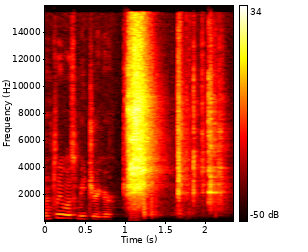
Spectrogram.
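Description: A spinning top is launched with a sharp rip.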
